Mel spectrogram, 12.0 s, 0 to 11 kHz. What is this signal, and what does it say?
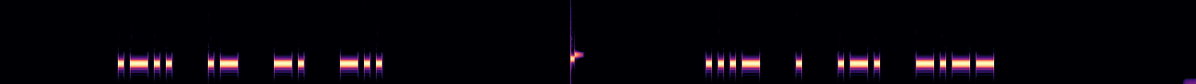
Morse code, heard as a keyed tone, about 20 wpm, spaced as for 14 wpm, 700 Hz. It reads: LAND VERY
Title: 2x Character Spacing - Top 200 Words - 20wpm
